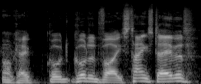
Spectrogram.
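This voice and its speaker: Bright, lively Dublin male radio co-host. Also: mid-range voice, normal speed, no room sound, soft background music. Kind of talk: bantering talk radio chat.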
